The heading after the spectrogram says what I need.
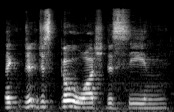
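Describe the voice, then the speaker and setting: A woman's voice: fairly low pitch, slow. Woman hosting a chatty review, laughs a lot, trips over her words, faint music under it. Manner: excitable, laughs often, many restarts. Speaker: host reviewing a series. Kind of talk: casual chat.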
